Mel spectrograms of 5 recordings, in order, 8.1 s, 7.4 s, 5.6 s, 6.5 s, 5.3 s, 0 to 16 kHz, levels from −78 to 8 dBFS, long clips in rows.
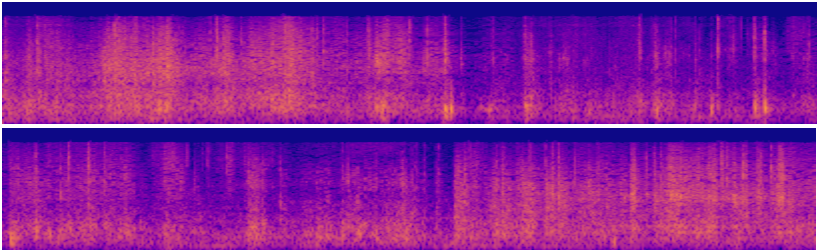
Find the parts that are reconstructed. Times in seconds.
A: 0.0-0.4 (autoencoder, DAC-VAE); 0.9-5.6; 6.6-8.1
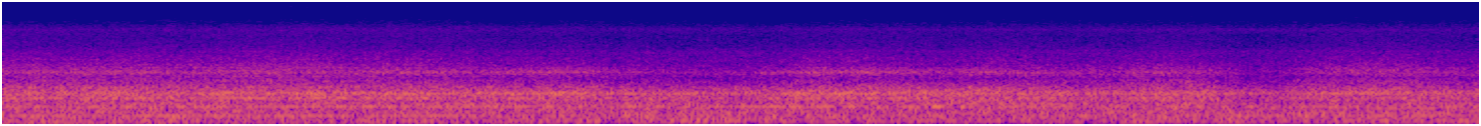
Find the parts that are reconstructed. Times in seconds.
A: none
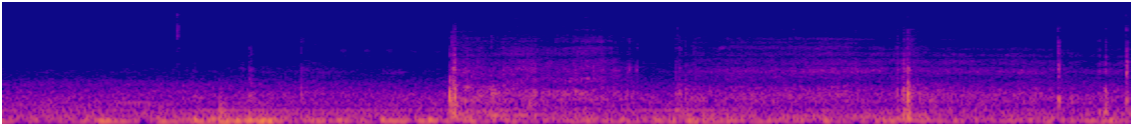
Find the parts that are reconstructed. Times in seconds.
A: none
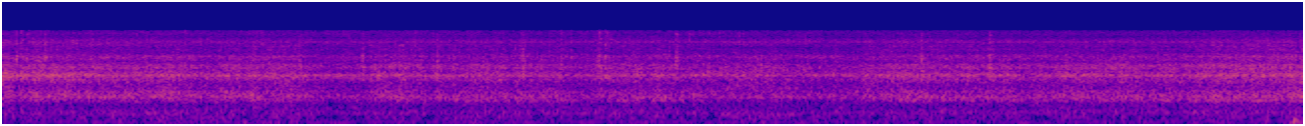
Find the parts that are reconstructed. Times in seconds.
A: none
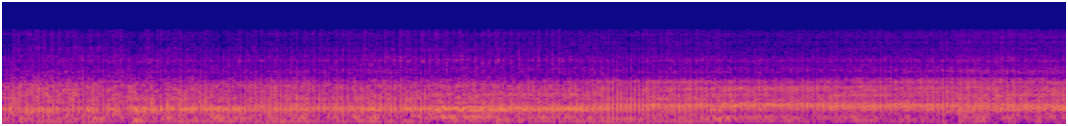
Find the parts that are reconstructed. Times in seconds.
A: 0.0-5.3 (vocoder, Vocos)

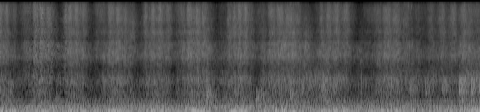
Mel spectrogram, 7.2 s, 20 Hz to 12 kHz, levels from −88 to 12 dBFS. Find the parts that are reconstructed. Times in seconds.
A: 0.0-0.4 (vocoder, Vocos); 1.0-7.2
